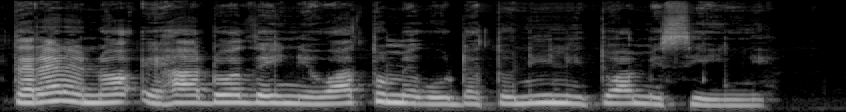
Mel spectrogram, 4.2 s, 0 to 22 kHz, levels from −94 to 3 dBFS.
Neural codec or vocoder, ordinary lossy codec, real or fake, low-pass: none; none; real; none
